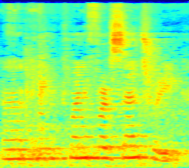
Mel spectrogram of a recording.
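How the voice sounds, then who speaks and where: A teenage girl student giving her view in a classroom discussion, speaking haltingly with many fillers. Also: a little high, little pitch movement, warm tone. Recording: echoey room from far off, clear background noise.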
